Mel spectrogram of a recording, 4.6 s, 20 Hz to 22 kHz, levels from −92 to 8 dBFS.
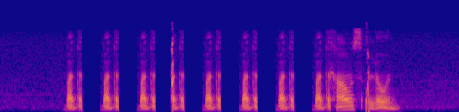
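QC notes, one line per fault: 0.81–3.30 s, stutter with silent gaps: the speech snaps into a loop, replaying the same 177 ms fragment seven times, each followed by about 189 ms of dead digital silence, so the burst returns at a steady 366 ms beat. The likely cause is a stalled player or stream that re-sent its last buffered fragment on each retry and then ran dry. Whatever audio belonged to that span is gone.
1.69–1.73 s and 3.65–3.69 s, broken MP3 bit reservoir: at each point the speech lurches forward and a brief 40–42 ms garbled glitch sits right at the join. The length matches roughly one and a half 26.1 ms MP3 frames. This is likely the result of frames being cut out. The next frame then reached back into the reservoir for borrowed bits and decoded bytes from the wrong frame, producing a short corrupted patch before decoding settled.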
